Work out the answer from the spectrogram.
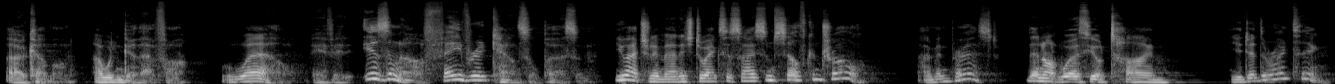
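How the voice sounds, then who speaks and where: A man's voice: medium pitch, huge pitch swings, unhurried, darkish tone, breathy edge, heavily acted. A man with a British accent voicing a haughty, sardonic talking magical object in a video game, with a dry, condescending and theatrical manner. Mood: exasperated. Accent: British English. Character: sardonic, haughty, well-spoken talking magical cuff, male. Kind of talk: video game character dialogue.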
